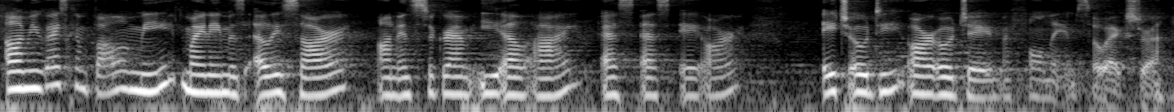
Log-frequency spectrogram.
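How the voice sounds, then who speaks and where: A woman's voice: medium pitch, moderate pace. Encouraging female co-host. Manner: warm, encouraging. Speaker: co-interviewer. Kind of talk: casual interview talk. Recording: reverberant hall.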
